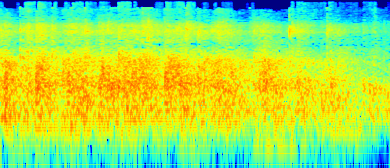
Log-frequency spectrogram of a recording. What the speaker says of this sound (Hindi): तो भाई एक बार बहनों के लिए एक बार जोरदार ताली बजा दें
